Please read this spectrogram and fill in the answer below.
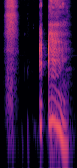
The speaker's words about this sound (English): There's the sniff. We know the sniff well.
